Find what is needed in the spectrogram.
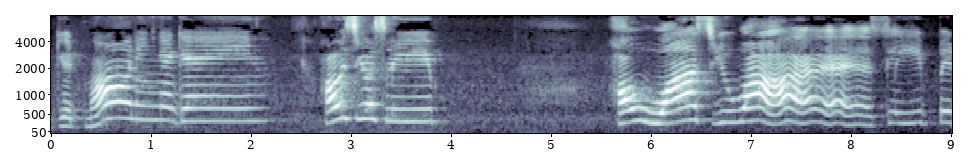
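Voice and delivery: very slow, drawn-out high coo. Real, not acted. Stretched baby talk greeting.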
